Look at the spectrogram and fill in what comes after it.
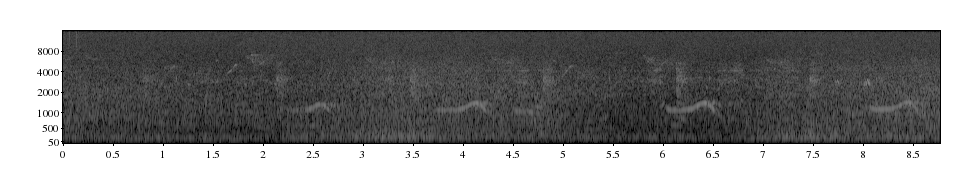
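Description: A bird repeating a short whistled call that rises and then drops, four times about two seconds apart, with a few faint higher chirps, over a faint low steady background noise.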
